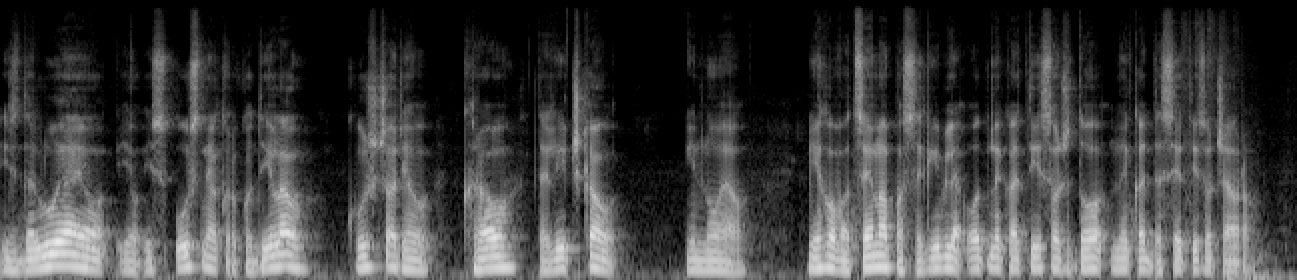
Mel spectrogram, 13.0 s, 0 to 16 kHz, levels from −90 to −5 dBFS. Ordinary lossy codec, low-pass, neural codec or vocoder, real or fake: none; 14.4 kHz; autoencoder, 48 kHz, 128 numbers a frame, DAC-VAE, trained on Japanese speech; fake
